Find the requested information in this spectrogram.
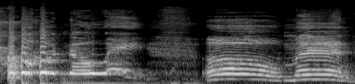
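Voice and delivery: high, loud laughing disbelief; shocked laughter. Real, not acted. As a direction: shriek and laugh at the impossible win. Unbelievable lucky outcome.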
